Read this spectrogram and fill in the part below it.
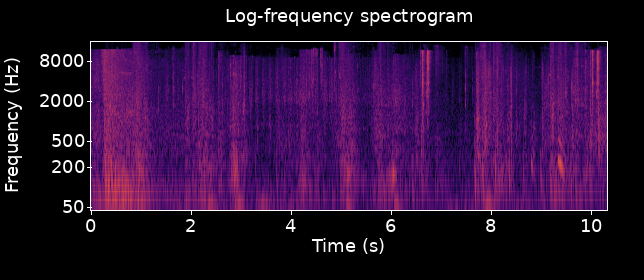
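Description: Building pieces clatter and thud into place.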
